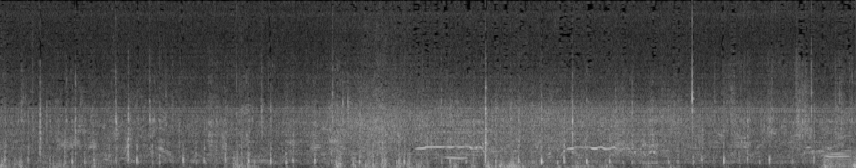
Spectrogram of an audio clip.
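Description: Hooves clip-clop rhythmically on a track at an Icelandic horse show, nearby and moderately loud, with an occasional whinny, wind buffeting the microphone and an announcer talking over it.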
